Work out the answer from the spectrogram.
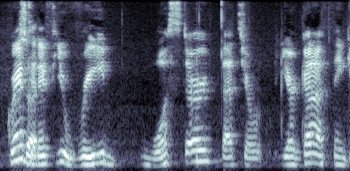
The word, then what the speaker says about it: Worcester: And he said, oh no, it's Worcester.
